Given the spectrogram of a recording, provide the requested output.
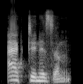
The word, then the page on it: actinism: Indian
